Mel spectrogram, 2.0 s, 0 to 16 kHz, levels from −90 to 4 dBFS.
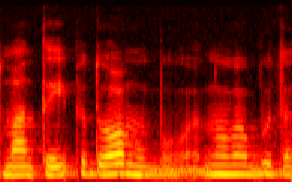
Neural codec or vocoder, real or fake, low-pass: vocoder, 44.1 kHz, 128 mel bands every 256 samples, BigVGAN v2; fake; 14.4 kHz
